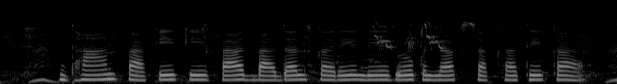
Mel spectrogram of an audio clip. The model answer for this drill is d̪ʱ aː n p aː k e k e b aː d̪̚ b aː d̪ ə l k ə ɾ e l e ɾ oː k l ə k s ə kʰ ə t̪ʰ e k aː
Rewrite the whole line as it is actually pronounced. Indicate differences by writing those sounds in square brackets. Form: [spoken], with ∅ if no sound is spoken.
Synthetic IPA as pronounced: d̪ʱ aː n p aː k e k e b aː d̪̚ b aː d̪ ə l k ə ɾ e l e ɾ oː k l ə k s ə kʰ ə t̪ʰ e k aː

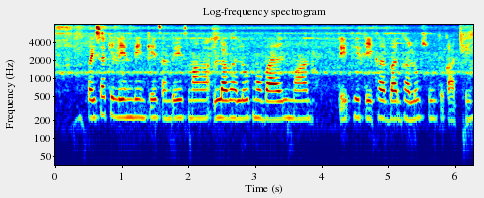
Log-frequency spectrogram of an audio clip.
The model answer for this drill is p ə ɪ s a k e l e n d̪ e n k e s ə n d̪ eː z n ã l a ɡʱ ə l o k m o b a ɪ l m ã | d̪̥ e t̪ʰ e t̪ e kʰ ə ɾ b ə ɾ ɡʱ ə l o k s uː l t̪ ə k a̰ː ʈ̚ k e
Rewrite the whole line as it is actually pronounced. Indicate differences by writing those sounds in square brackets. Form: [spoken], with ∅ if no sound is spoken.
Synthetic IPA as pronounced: p ə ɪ s a k e l e n d̪ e n k e s ə n d̪ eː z [m] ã l [ə] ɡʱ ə l o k m o b a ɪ l m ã | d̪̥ e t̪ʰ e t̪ e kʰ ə ɾ b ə ɾ ɡʱ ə l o k s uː l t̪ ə k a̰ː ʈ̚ k e

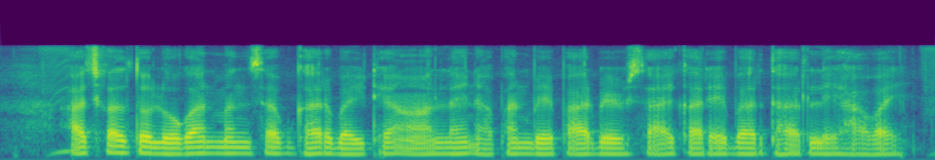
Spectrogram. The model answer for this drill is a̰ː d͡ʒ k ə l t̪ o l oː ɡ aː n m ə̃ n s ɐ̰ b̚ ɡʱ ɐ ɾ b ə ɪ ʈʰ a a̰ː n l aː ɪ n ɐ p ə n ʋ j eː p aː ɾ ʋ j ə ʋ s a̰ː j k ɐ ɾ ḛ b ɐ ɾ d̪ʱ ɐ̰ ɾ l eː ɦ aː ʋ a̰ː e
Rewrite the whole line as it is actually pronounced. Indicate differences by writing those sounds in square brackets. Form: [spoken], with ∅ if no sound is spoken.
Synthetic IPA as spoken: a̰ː d͡ʒ k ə l t̪ o l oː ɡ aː n m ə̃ n s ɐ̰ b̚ ɡʱ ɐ ɾ b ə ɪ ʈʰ [e] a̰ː n l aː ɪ n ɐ p ə n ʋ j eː p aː ɾ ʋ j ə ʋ s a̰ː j k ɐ ɾ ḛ b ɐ ɾ d̪ʱ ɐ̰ ɾ l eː ɦ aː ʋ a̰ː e

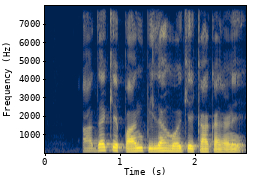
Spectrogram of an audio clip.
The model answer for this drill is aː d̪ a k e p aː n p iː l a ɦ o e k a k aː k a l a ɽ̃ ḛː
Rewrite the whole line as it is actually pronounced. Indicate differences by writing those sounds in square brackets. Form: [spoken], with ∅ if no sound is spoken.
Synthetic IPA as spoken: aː d̪ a k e p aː n p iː l a ɦ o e k [e] k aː k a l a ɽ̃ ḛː

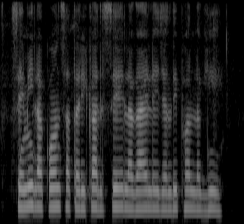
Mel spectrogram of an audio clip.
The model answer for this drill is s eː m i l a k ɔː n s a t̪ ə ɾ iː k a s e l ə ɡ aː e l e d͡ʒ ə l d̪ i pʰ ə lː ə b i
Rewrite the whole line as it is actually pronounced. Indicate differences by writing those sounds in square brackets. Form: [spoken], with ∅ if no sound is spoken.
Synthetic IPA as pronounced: s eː m i l a k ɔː n s a t̪ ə ɾ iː k a s e l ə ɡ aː e l e d͡ʒ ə l d̪ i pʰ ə lː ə [ɡ] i

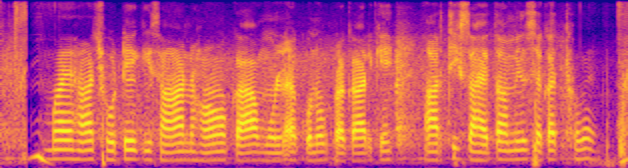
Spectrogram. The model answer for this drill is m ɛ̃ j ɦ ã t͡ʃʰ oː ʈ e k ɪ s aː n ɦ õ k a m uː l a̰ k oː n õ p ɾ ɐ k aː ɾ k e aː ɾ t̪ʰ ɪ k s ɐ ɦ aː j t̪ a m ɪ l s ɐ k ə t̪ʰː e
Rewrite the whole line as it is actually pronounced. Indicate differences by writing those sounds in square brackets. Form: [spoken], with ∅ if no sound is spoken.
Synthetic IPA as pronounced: m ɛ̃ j ɦ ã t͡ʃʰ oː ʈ e k ɪ s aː n ɦ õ k a m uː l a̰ k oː n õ p ɾ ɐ k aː ɾ k e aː ɾ t̪ʰ ɪ k s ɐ ɦ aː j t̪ a m ɪ l s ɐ k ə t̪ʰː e

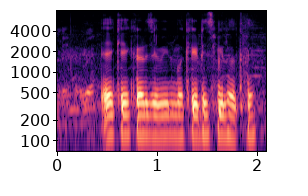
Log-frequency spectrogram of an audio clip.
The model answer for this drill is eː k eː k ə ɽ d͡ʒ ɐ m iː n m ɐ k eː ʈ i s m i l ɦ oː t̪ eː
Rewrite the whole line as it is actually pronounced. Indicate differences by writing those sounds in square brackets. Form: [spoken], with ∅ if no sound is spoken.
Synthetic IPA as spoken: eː k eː k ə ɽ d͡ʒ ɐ m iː n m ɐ k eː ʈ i s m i l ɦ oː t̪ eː

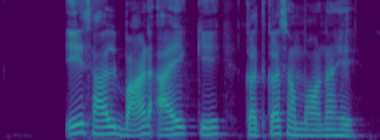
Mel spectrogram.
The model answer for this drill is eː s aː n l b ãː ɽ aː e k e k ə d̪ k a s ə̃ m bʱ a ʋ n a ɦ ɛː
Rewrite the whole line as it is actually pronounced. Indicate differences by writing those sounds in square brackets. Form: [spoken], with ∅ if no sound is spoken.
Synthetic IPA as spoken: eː s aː [∅] l b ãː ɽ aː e k e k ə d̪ k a s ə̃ m bʱ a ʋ n a ɦ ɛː

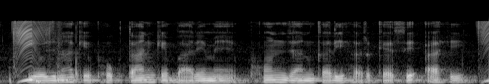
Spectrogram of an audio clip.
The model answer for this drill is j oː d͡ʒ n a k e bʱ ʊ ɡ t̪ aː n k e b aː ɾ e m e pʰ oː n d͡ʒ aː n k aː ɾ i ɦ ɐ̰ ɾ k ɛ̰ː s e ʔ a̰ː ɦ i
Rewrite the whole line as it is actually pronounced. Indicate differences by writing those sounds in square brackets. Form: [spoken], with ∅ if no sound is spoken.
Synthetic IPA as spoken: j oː d͡ʒ n a k e bʱ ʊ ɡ t̪ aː n k e b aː ɾ e m [ẽ] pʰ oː n d͡ʒ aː n k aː ɾ i ɦ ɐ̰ ɾ k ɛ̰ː s e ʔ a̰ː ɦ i

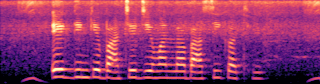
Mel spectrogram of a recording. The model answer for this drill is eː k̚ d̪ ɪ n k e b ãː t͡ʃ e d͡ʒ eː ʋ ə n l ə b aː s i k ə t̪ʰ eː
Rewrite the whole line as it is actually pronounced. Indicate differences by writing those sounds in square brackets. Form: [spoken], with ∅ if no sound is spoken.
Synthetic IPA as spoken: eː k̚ d̪ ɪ n k e b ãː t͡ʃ e d͡ʒ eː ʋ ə n l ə b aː s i k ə t̪ʰ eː

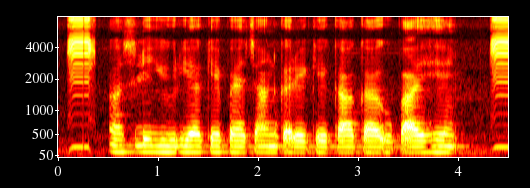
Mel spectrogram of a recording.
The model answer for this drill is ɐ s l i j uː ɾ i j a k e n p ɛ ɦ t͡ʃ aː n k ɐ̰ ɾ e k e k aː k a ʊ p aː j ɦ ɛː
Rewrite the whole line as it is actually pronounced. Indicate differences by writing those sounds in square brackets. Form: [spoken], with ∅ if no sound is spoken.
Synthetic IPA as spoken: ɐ s l i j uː ɾ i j a k e [∅] p ɛ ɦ t͡ʃ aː n k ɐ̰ ɾ e k e k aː k a ʊ p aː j ɦ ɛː

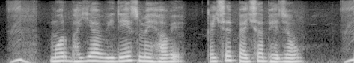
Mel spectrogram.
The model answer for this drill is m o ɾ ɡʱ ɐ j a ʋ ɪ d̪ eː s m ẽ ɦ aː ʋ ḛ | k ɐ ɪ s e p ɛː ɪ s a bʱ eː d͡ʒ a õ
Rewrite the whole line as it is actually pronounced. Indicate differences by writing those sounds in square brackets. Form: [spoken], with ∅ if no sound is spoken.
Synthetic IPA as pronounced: m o ɾ [bʱ] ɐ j a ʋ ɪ d̪ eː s m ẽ ɦ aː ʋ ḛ | k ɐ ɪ s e p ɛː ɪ s a bʱ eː d͡ʒ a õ

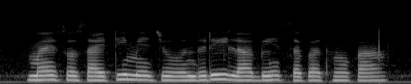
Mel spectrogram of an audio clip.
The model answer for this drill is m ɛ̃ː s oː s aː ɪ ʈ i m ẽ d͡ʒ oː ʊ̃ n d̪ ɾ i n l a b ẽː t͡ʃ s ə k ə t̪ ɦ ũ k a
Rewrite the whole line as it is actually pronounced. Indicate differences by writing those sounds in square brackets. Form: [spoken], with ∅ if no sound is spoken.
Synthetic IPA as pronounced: m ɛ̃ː s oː s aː ɪ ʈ i m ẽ d͡ʒ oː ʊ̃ n d̪ ɾ i [∅] l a b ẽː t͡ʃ s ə k ə t̪ ɦ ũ k a

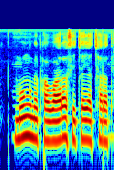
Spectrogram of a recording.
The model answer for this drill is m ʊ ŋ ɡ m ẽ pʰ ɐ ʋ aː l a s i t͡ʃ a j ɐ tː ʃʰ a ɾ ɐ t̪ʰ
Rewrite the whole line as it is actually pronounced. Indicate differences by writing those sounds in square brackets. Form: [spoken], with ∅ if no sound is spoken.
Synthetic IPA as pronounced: m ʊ ŋ ɡ m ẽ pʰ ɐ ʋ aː [ɾ] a s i t͡ʃ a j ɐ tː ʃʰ a ɾ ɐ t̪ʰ

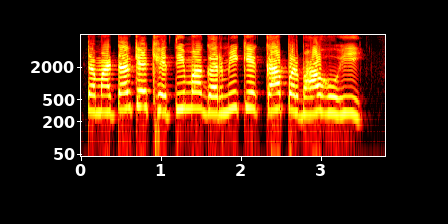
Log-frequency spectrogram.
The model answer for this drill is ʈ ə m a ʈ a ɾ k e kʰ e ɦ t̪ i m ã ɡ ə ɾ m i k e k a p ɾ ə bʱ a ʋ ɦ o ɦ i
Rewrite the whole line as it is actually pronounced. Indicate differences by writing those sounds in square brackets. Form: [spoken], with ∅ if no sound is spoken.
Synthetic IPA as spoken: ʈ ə m a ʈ [ə] ɾ k e kʰ e [∅] t̪ i m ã ɡ ə ɾ m i k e k a p ɾ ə bʱ a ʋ ɦ o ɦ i

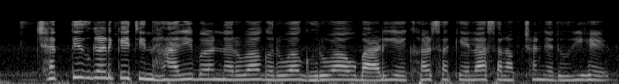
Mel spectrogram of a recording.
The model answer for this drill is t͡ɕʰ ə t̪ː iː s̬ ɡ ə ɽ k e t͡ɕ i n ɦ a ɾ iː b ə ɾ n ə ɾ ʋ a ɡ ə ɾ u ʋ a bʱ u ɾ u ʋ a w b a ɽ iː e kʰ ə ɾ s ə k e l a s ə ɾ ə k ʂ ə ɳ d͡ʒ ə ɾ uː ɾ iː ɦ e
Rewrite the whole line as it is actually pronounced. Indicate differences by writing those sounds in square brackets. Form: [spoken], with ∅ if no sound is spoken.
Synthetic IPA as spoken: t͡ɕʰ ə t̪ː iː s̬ ɡ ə ɽ k e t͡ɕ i n ɦ a ɾ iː b ə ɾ n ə ɾ ʋ a ɡ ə ɾ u ʋ a [ɡʱ] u ɾ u ʋ a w b a ɽ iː e kʰ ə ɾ s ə k e l a s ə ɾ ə k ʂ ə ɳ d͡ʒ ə ɾ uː ɾ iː ɦ e

